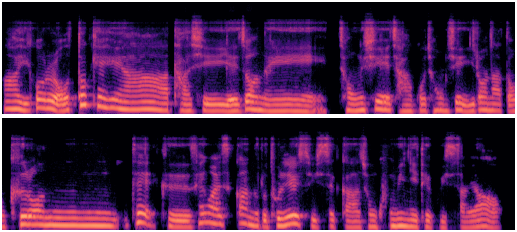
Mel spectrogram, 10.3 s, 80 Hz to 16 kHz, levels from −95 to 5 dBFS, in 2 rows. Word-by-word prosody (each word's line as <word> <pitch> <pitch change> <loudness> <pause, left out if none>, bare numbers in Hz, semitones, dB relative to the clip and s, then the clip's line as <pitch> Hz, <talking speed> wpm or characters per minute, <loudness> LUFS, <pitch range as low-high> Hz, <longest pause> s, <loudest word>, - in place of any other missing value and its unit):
'아 210 0 +1
이거를 200 +3 +3
어떻게 290 - +2
해야 200 -5 +1
다시 160 0 -1
예전에 160 -3 0
정시에 180 +2 0
자고 155 +1 -5
정시에 170 +2 -4
일어나던 165 -1 -3
그런 195 -4 +3
태 265 -7 +1
그 160 -3 0
생활 255 - -2
습관으로 205 -7 -3
돌릴 195 +7 +4
수 230 -5 -7
있을까?' 155 -1 -5
좀 165 +1 -5
고민이 180 +1 0
되고 155 -1 -6
있어요. 150 +1 -4
175 Hz, 300 characters per minute, -25 LUFS, 160-200 Hz, -, 돌릴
